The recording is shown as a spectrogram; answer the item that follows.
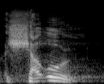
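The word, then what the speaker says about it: Shaul (שאול): Now, if you look at the word Saul, we also know that the word Shaul is the Hebrew pronunciation of it, Shaul.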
